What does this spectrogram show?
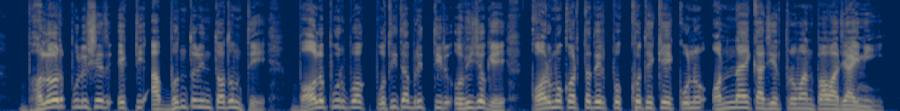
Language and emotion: Bengali, neutral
